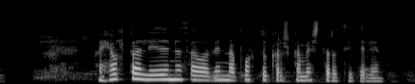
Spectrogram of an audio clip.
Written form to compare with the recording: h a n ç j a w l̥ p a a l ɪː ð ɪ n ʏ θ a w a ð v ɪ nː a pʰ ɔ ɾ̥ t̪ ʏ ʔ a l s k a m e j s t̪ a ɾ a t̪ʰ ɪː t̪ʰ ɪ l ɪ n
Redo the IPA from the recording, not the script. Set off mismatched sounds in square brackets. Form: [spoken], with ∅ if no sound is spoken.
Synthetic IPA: h a n ç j a w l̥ p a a l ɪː ð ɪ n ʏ θ a w a ð v ɪ nː a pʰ ɔ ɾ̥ t̪ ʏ [k] a l s k a m e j s t̪ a ɾ a t̪ʰ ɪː [t̪] ɪ l ɪ n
